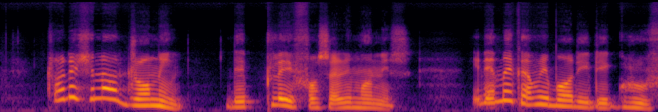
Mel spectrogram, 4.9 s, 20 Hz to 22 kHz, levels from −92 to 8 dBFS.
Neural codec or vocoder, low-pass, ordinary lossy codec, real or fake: autoencoder, 48 kHz, 32 numbers a frame, DAC-VAE, trained on Japanese speech; none; none; fake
